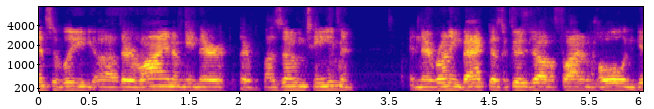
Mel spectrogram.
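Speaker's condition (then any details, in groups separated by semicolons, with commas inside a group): No condition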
